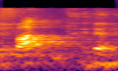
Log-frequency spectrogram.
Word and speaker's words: facto: As pessoas tomam isto, tratam disto com uma tão grande ligeireza que naturalmente nem reparam que a palavra facto, o C não é mudo.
